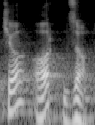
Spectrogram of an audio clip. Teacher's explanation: एफ्रिकेट शब्दों में क्या होता है, जिस प्रकार से हम प्लॉसिव में देखते हैं कि पूरी तरीके से आर्टिकुलेटर्स बंद हो जाते हैं और उसके बाद खुलते हैं, इसमें भी आर्टिकुलेटर्स पूरी तरीके से बंद होते हैं और उसके साथ में थोड़ी सी घर्षण होती है, फ्रिक्शन होती है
